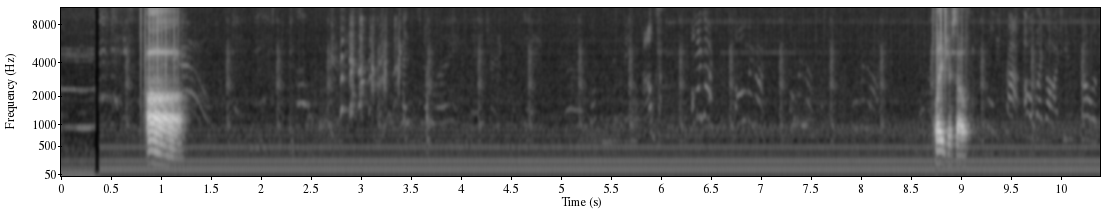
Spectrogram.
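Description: Two short, loud high-pitched cries over a steady low electrical-sounding hum: one about a second in, falling in pitch, and a quick double cry near the end.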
